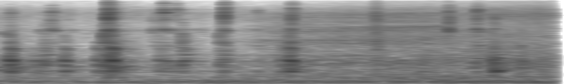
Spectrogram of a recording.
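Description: Faint, irregular light metallic clicks and ticks, about a dozen spread over two seconds, from an adjustable wrench being handled.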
